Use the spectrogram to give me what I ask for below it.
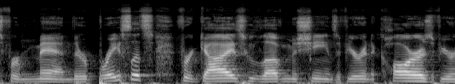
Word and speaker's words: GYX: on the instagram page that's spelled g y x customs that's underscore customs and it's pronounced guys so you can see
